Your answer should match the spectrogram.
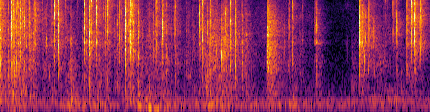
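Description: Paper wrapper crinkling as it is unrolled and pulled off a small toy by hand, in irregular crackles with a brief lull about three seconds in.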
